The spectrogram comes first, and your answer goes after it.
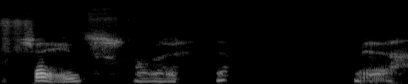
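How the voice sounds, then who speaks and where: A man talks in a soft-spoken way. His pace is fairly slow. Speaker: miniature painting hobbyist. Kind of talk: casual tutorial narration. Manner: soft-spoken, quiet; halting.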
